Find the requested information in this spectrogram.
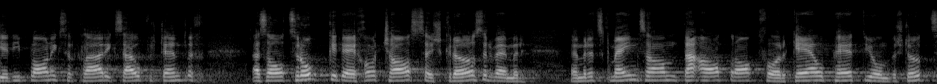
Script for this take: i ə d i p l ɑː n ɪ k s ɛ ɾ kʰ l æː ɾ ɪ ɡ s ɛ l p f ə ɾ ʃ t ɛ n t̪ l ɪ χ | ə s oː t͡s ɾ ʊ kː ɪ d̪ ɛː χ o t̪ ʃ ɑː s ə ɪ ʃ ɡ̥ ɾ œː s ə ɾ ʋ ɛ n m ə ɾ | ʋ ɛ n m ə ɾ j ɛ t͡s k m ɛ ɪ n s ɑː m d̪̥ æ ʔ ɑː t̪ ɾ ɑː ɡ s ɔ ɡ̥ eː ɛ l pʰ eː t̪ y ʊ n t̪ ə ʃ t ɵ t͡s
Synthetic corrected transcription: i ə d i p l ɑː n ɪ k s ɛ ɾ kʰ l æː ɾ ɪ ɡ s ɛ l p f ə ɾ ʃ t ɛ n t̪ l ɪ χ | ə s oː t͡s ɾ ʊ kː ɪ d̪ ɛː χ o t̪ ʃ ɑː s ə ɪ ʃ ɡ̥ ɾ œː s ə ɾ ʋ ɛ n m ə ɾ | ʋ ɛ n m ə ɾ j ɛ t͡s k m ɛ ɪ n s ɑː m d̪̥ æ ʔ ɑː t̪ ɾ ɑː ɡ f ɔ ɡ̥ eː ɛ l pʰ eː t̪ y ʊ n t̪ ə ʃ t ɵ t͡s

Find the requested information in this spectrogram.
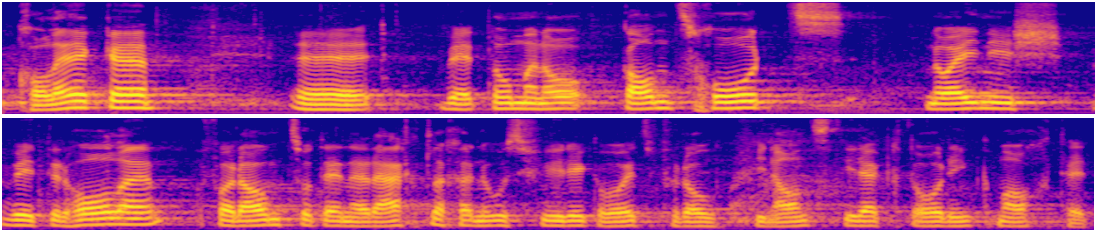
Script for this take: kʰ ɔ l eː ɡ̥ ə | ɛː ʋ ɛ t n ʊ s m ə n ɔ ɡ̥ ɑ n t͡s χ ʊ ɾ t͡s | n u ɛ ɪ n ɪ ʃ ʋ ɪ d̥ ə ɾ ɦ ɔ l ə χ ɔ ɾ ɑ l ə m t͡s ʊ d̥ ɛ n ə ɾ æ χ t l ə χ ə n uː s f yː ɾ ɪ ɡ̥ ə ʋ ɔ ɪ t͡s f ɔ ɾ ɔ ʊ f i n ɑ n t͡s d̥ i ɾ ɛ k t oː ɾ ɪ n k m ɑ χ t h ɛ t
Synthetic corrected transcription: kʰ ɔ l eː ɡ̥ ə | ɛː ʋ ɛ t n ʊ m ə n ɔ ɡ̥ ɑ n t͡s χ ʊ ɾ t͡s | n ɔ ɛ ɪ n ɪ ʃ ʋ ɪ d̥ ə ɾ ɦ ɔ l ə f ɔ ɾ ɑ l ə m t͡s ʊ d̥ ɛ n ə ɾ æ χ t l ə χ ə n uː s f yː ɾ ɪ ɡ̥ ə ʋ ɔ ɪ t͡s f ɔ ɾ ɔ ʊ f i n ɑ n t͡s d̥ i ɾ ɛ k t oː ɾ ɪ n k m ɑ χ t h ɛ t

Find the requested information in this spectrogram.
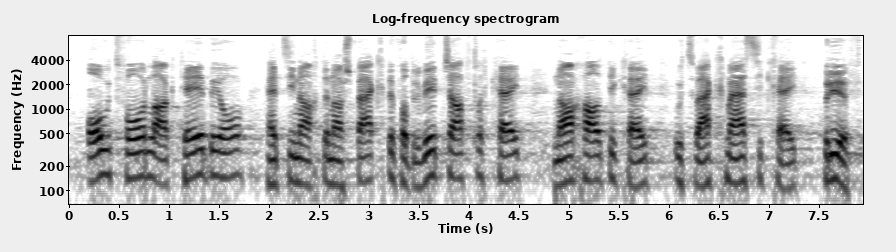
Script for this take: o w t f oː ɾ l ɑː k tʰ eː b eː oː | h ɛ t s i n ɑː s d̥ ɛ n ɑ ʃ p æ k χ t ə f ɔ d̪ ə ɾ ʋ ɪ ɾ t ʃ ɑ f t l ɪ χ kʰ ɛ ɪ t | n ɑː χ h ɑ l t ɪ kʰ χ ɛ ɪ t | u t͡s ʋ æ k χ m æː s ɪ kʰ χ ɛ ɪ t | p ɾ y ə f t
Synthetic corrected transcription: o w t f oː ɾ l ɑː k tʰ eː b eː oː | h ɛ t s i n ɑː χ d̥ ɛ n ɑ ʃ p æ k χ t ə f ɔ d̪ ə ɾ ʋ ɪ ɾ t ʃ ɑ f t l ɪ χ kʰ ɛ ɪ t | n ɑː χ h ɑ l t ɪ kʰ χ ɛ ɪ t | u t͡s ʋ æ k χ m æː s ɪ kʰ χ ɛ ɪ t | p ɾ y ə f t

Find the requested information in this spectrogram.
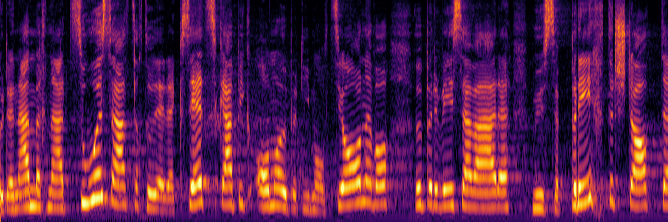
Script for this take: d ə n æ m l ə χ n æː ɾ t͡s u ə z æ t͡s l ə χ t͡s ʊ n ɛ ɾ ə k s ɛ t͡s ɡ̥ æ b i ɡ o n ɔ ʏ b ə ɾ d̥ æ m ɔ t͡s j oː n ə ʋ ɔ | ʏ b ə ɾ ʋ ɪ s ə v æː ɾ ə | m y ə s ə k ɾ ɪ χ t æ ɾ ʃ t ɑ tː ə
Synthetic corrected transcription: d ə n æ m l ə χ n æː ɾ t͡s u ə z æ t͡s l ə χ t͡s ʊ d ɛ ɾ ə k s ɛ t͡s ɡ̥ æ b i ɡ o n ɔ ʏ b ə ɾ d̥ i m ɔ t͡s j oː n ə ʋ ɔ | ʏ b ə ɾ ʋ ɪ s ə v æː ɾ ə | m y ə s ə p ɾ ɪ χ t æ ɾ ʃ t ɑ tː ə

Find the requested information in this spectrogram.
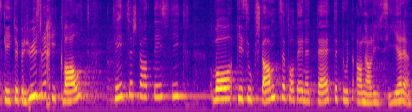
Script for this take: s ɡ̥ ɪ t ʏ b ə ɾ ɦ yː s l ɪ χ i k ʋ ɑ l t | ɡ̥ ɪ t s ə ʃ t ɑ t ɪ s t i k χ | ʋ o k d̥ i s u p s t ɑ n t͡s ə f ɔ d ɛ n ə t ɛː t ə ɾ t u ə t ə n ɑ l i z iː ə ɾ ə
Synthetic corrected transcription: s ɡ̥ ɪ t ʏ b ə ɾ ɦ yː s l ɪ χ i k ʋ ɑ l t | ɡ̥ ɪ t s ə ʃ t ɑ t ɪ s t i k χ | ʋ o d̥ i s u p ʃ t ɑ n t͡s ə f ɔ d ɛ n ə t ɛː t ə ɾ t u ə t ɑ n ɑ l i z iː ə ɾ ə

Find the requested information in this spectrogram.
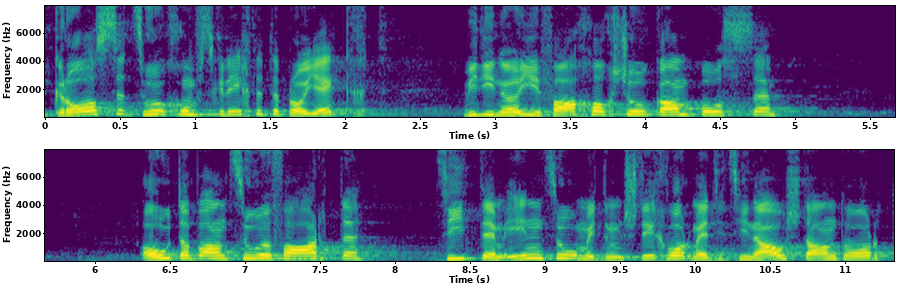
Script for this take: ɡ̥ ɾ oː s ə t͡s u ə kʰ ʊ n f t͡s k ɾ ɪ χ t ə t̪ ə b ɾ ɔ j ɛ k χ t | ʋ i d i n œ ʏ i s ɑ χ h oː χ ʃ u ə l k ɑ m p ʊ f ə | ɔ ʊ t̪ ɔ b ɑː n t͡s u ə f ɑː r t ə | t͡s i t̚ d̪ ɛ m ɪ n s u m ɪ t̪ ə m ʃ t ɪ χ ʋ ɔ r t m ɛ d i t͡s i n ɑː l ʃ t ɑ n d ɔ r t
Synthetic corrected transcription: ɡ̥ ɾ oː s ə t͡s u ə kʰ ʊ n f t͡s k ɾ ɪ χ t ə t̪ ə p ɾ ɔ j ɛ k χ t | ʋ i d i n œ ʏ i f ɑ χ h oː χ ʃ u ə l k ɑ m p ʊ s ə | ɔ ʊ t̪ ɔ b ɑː n t͡s u ə f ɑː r t ə | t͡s i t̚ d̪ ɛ m ɪ n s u m ɪ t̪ ə m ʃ t ɪ χ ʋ ɔ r t m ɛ d i t͡s i n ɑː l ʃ t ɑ n d ɔ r t

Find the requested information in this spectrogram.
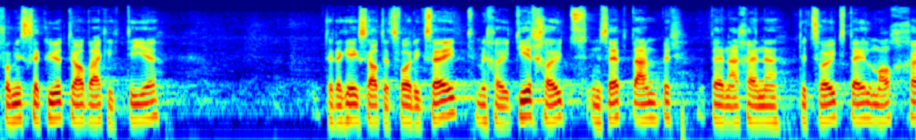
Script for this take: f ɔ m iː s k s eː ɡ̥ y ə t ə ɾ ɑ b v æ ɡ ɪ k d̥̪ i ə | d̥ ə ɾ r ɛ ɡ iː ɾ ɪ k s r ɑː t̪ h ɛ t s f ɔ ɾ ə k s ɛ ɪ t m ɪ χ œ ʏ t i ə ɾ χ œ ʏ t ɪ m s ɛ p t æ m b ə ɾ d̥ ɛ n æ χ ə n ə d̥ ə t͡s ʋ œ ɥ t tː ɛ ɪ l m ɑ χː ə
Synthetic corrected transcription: f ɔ m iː s k s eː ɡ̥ y ə t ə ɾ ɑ b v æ ɡ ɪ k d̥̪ i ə | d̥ ə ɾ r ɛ ɡ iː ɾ ɪ k s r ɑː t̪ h ɛ t s f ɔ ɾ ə k s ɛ ɪ t m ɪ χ œ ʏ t i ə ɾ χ œ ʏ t ɪ m s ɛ p t æ m b ə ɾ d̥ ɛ n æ χ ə n ə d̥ ə t͡s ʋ œ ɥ t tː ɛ ɪ l m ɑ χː ə

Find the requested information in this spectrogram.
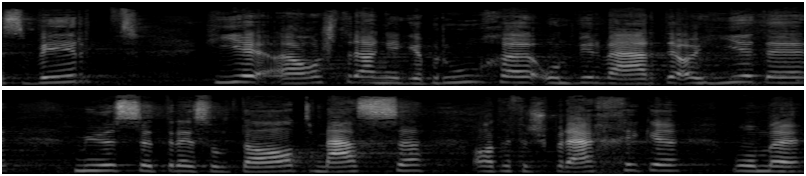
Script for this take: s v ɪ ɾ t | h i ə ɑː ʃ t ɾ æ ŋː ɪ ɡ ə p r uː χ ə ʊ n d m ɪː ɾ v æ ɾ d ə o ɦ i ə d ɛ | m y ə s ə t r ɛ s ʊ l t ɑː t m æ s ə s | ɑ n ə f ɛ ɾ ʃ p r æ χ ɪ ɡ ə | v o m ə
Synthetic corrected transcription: s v ɪ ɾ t | h i ə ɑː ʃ t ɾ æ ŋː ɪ ɡ ə b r uː χ ə ʊ n d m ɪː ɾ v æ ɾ d ə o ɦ i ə d ɛ | m y ə s ə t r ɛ s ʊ l t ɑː t m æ s ə | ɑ d ə f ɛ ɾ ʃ p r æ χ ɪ ɡ ə | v o m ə

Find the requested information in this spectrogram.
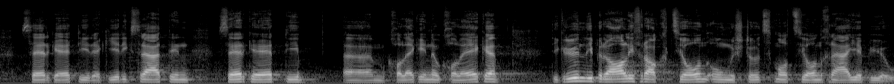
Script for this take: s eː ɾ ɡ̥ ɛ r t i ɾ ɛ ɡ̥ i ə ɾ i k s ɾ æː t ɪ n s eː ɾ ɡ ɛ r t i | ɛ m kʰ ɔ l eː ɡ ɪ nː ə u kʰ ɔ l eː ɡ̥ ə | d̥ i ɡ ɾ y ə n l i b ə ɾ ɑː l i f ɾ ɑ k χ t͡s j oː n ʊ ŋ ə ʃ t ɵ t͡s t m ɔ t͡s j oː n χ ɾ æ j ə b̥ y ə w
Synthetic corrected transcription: s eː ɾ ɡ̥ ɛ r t i ɾ ɛ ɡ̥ i ə ɾ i k s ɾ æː t ɪ n s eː ɾ ɡ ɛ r t i | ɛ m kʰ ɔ l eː ɡ ɪ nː ə u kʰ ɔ l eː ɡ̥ ə | d̥ i ɡ ɾ y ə n l i b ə ɾ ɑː l i f ɾ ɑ k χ t͡s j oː n ʊ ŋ ə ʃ t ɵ t͡s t m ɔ t͡s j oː n χ ɾ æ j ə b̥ y ə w

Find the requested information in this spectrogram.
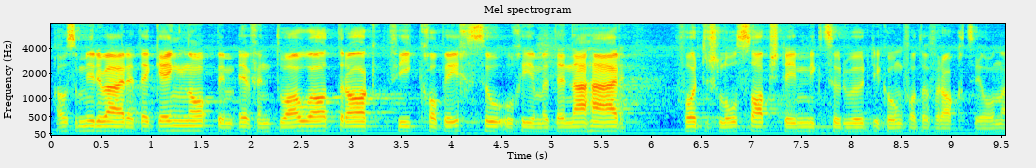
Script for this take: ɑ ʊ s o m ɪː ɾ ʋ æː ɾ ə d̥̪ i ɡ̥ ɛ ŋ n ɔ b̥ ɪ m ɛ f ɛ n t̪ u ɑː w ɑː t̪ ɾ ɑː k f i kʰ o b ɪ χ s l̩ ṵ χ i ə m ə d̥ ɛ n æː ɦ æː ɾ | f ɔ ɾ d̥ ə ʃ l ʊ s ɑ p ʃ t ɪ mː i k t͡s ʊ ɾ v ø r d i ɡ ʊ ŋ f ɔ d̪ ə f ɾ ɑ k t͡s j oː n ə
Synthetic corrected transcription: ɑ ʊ s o m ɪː ɾ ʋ æː ɾ ə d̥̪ ɛ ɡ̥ ɛ ŋ n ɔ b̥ ɪ m ɛ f ɛ n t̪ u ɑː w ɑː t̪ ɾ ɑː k f i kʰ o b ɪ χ s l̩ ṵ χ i ə m ə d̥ ɛ n æ ɦ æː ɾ | f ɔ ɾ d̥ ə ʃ l ʊ s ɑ p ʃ t ɪ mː i k t͡s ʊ ɾ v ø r d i ɡ ʊ ŋ f ɔ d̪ ə f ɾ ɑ k t͡s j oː n ə

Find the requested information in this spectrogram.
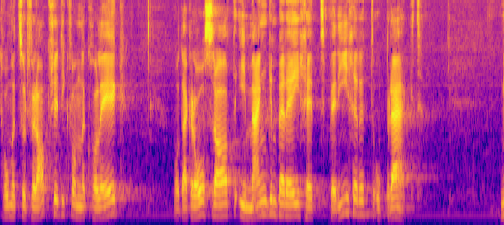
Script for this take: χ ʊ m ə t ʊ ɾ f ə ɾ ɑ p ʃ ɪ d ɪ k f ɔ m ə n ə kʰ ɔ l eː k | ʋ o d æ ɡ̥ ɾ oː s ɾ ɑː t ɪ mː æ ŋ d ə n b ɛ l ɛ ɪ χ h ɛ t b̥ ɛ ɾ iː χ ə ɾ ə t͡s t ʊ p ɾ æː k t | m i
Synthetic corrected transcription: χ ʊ m ə t͡s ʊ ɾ f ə ɾ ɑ p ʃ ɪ d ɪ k f ɔ m ə n ə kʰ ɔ l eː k | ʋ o d æ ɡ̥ ɾ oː s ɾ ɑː t ɪ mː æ ŋ ɡ ə n b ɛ ɾ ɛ ɪ χ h ɛ t b̥ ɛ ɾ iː χ ə ɾ ə t ʊ p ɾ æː k t | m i

